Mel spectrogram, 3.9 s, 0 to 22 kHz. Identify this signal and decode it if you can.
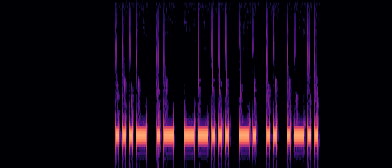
Morse code, heard as a keyed tone, about 34 wpm, 700 Hz. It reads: VA7NIL
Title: DXCC-100 Call Signs - 6 Characters - 35wpm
